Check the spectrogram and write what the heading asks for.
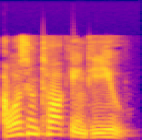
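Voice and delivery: high, testy put-down; irritated rebuff. A narrator's reading. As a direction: shut them out of the quarrel. Heated quarrel between the two.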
